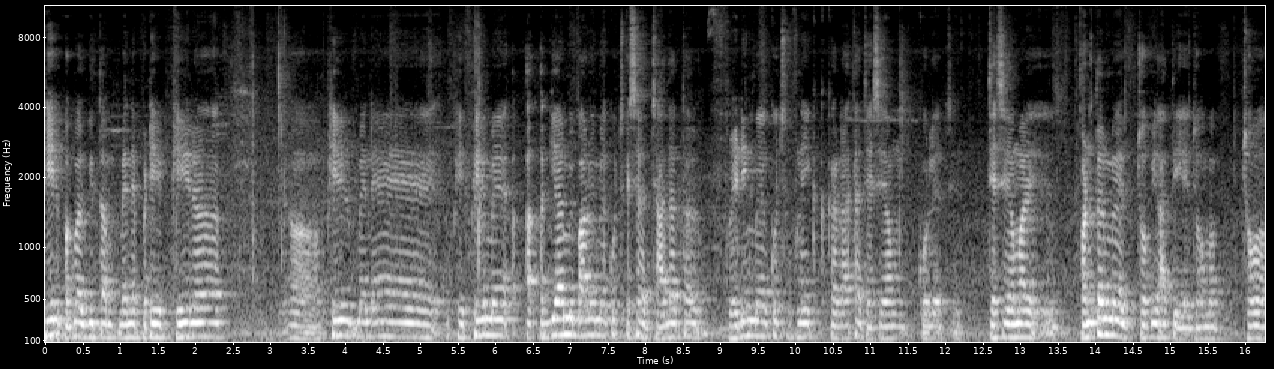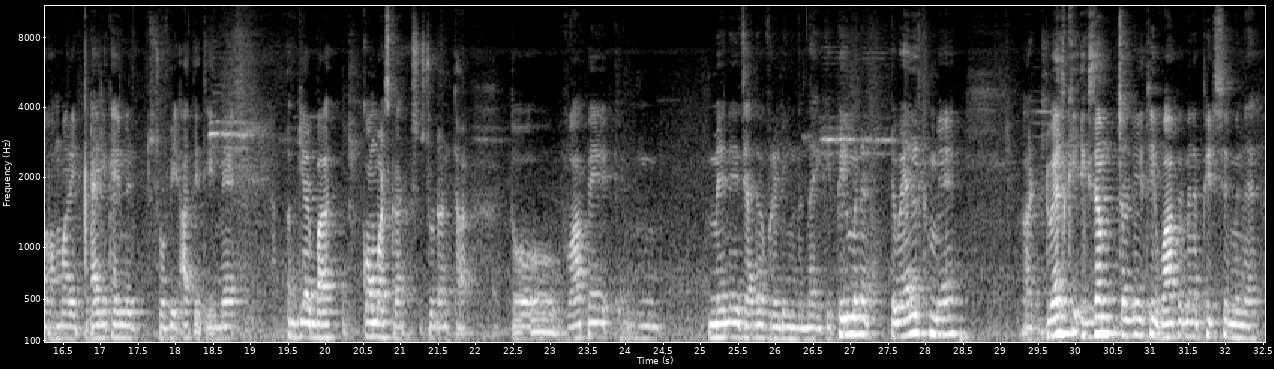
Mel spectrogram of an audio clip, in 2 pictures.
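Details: Adult male who stammers, speaking Hindi freely as continuous-speech practice on day 5 of a daily stammering practice routine; stuttering.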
